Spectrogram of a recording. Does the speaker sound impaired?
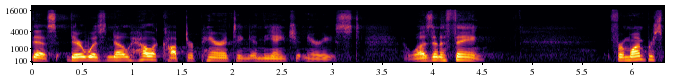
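No.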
